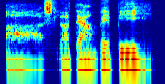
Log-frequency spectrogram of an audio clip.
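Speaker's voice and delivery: Jackie Chan impression. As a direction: hush it low like Jackie Chan teasing. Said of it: "Jackie Chan goes".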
